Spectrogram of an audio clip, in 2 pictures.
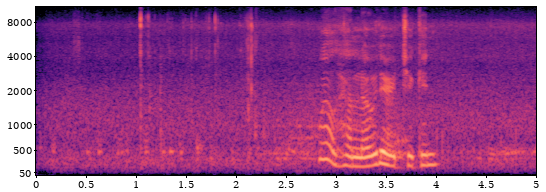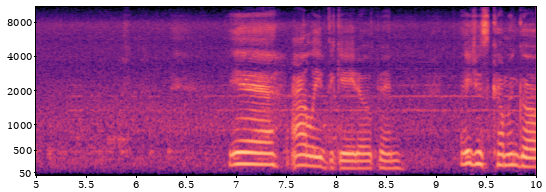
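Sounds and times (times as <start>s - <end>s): hen clucking softly: 0.0s - 6.7s.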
